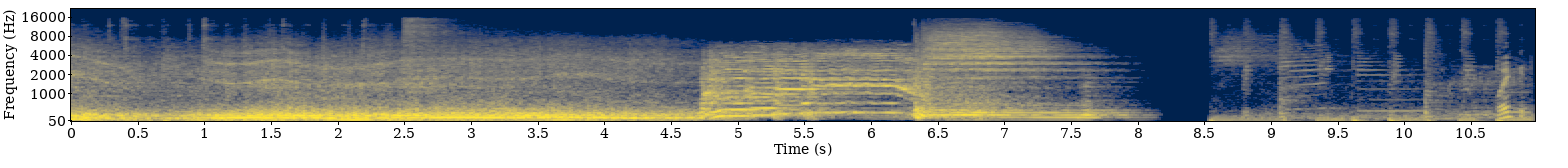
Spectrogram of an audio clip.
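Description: The Project X hot rod's engine rumbles close by, then revs climb in rising sweeps as it pulls away, cutting briefly to silence before more engine noise follows.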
